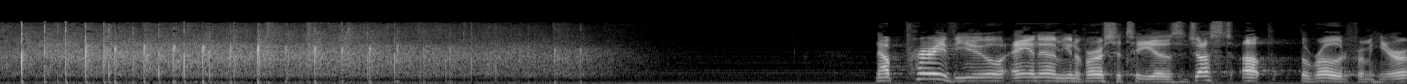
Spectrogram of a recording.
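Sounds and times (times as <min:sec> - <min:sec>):
audience applause: 0:00.0 - 0:06.4
speech: 0:08.8 - 0:14.0.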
